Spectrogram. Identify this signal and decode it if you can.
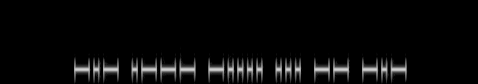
Morse code, heard as a keyed tone, about 33 wpm, 700 Hz. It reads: KJ6SMK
